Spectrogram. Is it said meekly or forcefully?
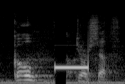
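meekly. It is said meekly, without force.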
